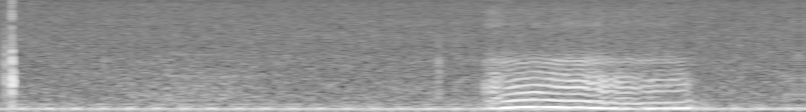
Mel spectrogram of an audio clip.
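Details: Single tonal buzzing snore lasting about a second from a fat orange cat sleeping, over steady low room hum and a brief click; snoring.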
